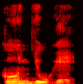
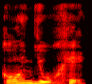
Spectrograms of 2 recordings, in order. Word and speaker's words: cónyuge: Bien, esto para aclarar en cuenta, no se dice cónyugue, se dice cónyuge.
